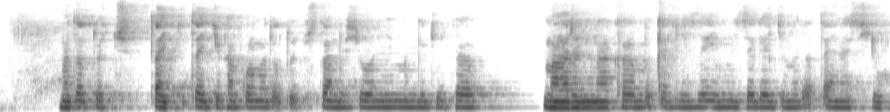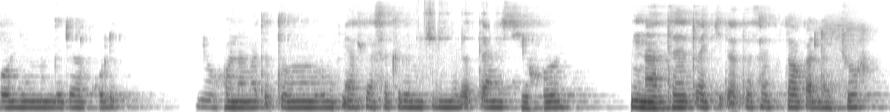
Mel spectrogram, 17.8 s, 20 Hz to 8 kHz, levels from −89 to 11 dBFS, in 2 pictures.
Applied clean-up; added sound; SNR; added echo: neural separator model SepFormer DNS4.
